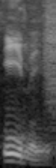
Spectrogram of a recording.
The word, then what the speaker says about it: Ely: Now, it's not Eli, he's E- L Y. He pronounces it Elely, like Robert Elie. And in talking with me when I met him back in Galina, Illinois in 50 60 rather, he said, "Well, if it was EI, it would be pronounced Eli, but my name is spelled E L Y. It's Elie."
